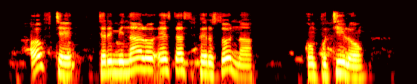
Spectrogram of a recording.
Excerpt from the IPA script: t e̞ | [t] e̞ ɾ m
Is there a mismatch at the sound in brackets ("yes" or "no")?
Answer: no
